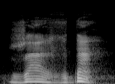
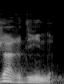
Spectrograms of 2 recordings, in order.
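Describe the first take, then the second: First: The word ends in a nasal vowel without n. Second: The word ends with a clearly pronounced n sound. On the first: The speaker calls it right. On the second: The speaker calls it wrong.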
